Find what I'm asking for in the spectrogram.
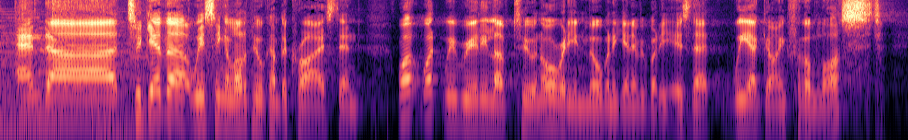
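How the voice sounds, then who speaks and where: With an Australian accent, a man talks at a fairly quick pace with hardly any pauses. His pitch is fairly high, with ordinary variation. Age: 50s. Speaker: pastor. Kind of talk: sermon. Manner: animated.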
